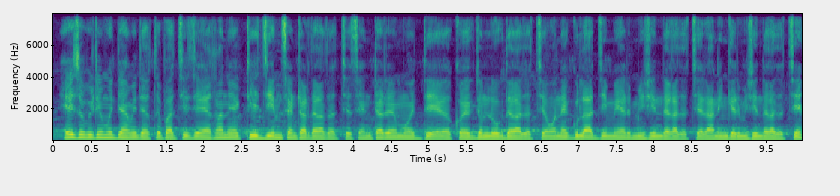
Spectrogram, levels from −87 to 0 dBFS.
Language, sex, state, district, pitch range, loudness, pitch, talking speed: Bengali, male, Assam, Hailakandi, 150-170 Hz, -15 LUFS, 155 Hz, 185 wpm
